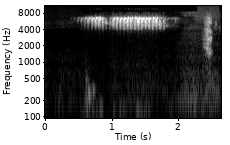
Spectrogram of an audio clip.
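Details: A chipping sparrow song is played as a lecture example: a fast, dry, even trill of repeated chip notes on one high pitch for about a second and a half, ending with a sharp chip, over faint room murmur.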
